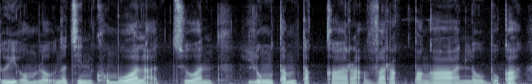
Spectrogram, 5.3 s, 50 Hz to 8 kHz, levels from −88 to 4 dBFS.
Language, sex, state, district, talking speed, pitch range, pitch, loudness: Mizo, male, Mizoram, Aizawl, 215 wpm, 90-100 Hz, 95 Hz, -22 LUFS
